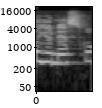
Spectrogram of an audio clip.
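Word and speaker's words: UNESCO: जैसे आप इसको अलग अलग नहीं बोलते, UNICEF नहीं कहते, यूनिसेफ कह देते हैं, इसको यूनेस्को कह देते हैं और इसको नाटो।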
